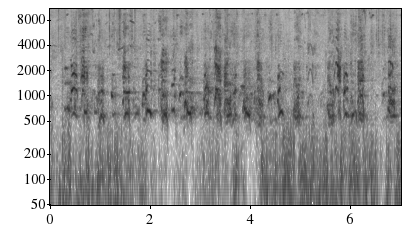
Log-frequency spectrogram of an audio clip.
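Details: Catahoula dogs, two of them, treeing a raccoon: dense, overlapping barks and yips repeated rapidly throughout, with strong low rumbling underneath.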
